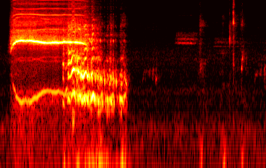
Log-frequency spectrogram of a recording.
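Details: Male turkeys dancing to impress females in a mating display; one loud gobble lasting about two seconds, a high whistled tone over a rapid, warbling rattle, then fading into quiet scuffling.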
